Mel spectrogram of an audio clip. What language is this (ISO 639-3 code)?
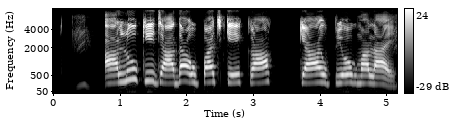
hne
